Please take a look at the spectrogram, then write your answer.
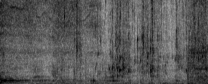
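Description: Tap water runs steadily into a sink for a couple of seconds, a bright splashing hiss with small drips and gurgles, as a little water is drawn to wet a sponge. No voices are heard.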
